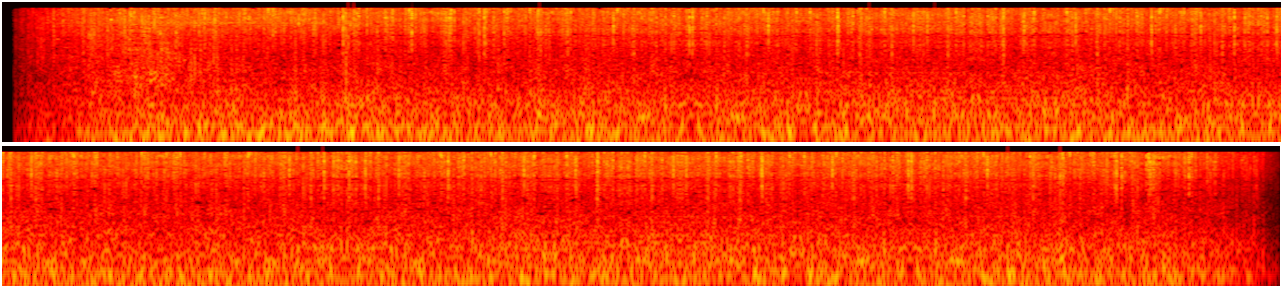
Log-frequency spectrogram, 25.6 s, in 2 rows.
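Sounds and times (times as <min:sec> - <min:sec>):
fire: 0:00.1 - 0:25.5.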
